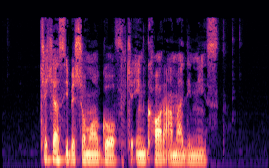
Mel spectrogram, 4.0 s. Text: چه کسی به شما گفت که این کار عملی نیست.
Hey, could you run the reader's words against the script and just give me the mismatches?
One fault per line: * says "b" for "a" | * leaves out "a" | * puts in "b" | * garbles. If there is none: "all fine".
all fine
